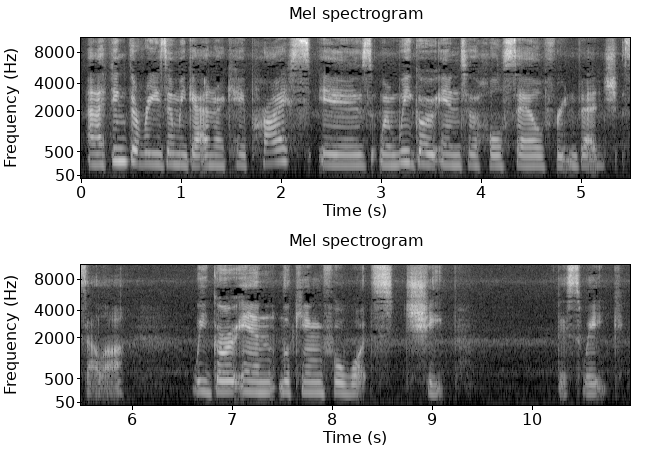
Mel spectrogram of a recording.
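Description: A woman's voice: medium pitch, steady tone, a little slow, darkish tone. An Australian woman in her thirties, chatting casually through a grocery haul and listing prices in a matter-of-fact way from inside a parked car. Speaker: vlogger.

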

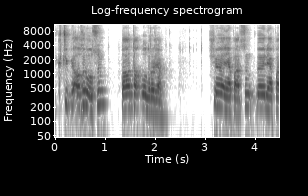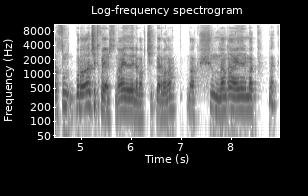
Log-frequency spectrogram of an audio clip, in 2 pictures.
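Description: A young gaming YouTuber gives casual let's-play commentary, chatty and playfully swearing, often repeating words over and over. His voice is fairly high-pitched, brisk and dark in tone.

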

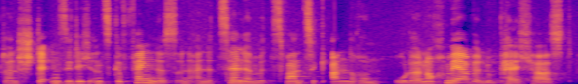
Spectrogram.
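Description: A woman's voice: fairly low pitch, normal speed, natural voice. A woman voicing a hard, threatening grown man in an audiobook reading. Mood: menacing. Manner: harsh, threatening. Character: stern, menacing grown man.

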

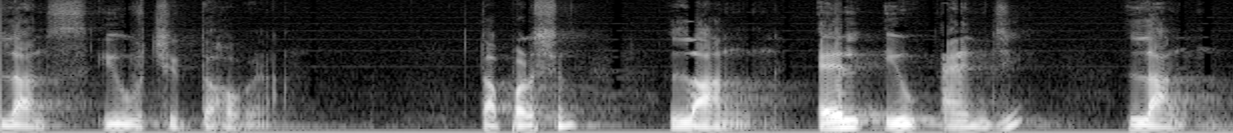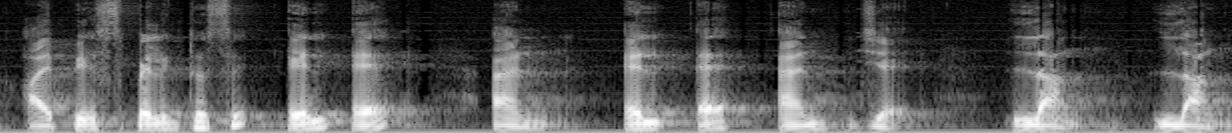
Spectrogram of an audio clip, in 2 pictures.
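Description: A man with a Bengali accent and a mellow, medium-pitched voice teaches English spelling in a video lecture. He drills slowly and repetitively, spelling each word letter by letter and repeating it.

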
